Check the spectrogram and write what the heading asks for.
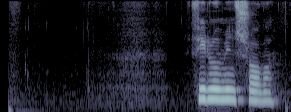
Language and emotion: Russian, neutral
